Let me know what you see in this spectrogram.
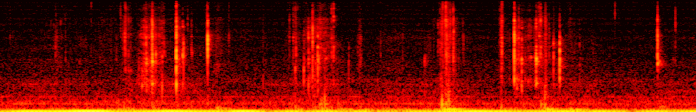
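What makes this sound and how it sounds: A green-handled box cutter blade carves and scrapes strips off a solid, dry bar of soap striped yellow, green and orange, held in the hand. Crisp, dry scraping crackles and sharp clicks come in irregular bursts with bright edges over a steady low hum. Each cut ends quickly with little ring.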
